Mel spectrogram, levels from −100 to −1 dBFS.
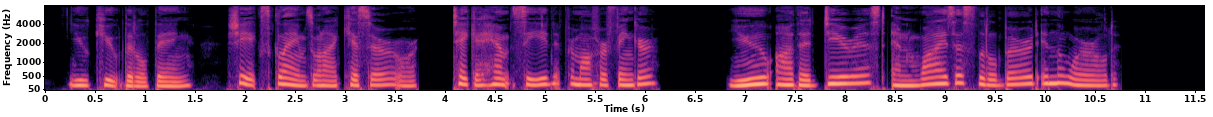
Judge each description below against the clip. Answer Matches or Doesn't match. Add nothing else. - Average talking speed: Matches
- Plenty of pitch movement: Doesn't match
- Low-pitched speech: Doesn't match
